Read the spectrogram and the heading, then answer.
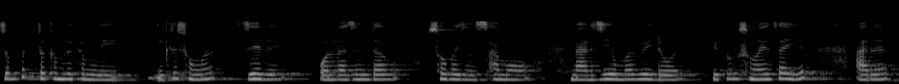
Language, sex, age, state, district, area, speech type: Bodo, female, 30-45, Assam, Udalguri, rural, spontaneous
